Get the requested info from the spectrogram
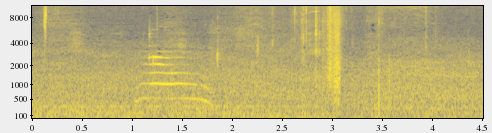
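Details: Single cat meow at Dockyard Garden on 17 June 2017, a rising then falling tone lasting under a second, set against constant low traffic-like hum with a few sharp clicks afterward.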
